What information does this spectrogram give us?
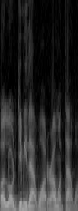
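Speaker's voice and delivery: put-on sarcastic tone. Retelling the woman's reply to him in the story, imitating her sarcasm. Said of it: "in a sarcastic way".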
